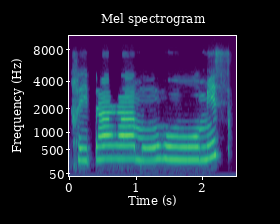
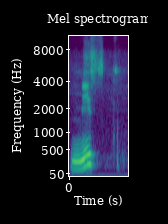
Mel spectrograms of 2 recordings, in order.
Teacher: Rokhawahnya sin sempurnakan, kemudian sidahnya kaf dan hamasnya kaf juga harus sempurna.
